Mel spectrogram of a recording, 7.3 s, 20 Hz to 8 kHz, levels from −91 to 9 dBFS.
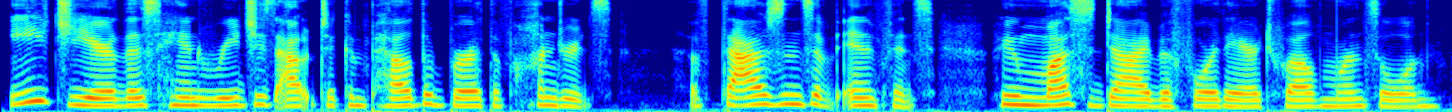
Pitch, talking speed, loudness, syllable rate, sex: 200 Hz, 205 wpm, -20 LUFS, 5.3 syllables/s, female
